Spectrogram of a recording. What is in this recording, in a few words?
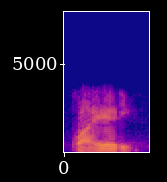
goodbye, swahili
